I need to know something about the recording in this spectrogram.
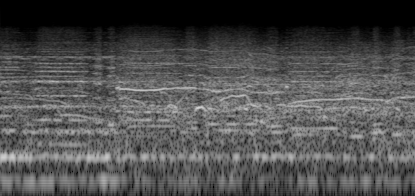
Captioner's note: Gritos Continuam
